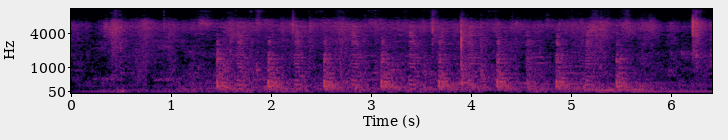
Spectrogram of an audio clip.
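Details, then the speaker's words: Renault Logan, passenger-side suspension rocked after fitting new Cofap shock absorbers: rhythmic creaking knock, about one every 0.6 seconds; owner suspects the spring or strut mount. "sei se deu para escutar é um toque toque toque um rangido ontem toc toc eu vou tentar descobrir eu acho que alguma coisa referente a mola ao coxim do amortecedor"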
